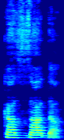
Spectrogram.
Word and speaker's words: casada: That S, one S between two vowels, sounds like a Z, casada.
